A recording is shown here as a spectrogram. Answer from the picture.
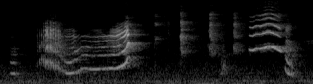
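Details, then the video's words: Indian ringneck parakeet making a long wavering squawk, a few short buzzy notes, then a bright harmonic chirp that drops away at the end. "PARROT CHIRPING SOUNDS | NATURAL SOUNDS PARROT CHIRPING"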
